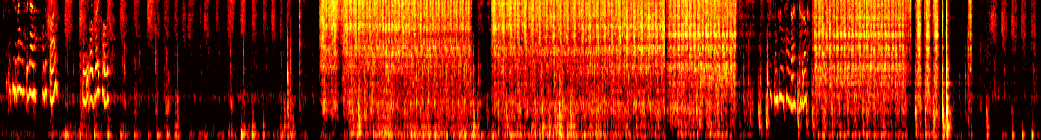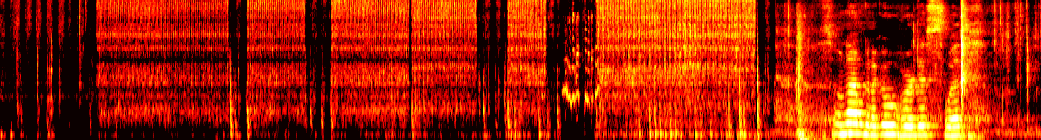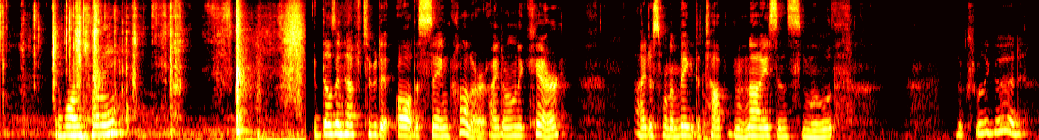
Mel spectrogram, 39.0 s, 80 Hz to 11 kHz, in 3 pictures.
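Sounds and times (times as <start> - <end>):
sandpaper sanding wood: 0.7 - 14.2, 26.8 - 29.9.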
